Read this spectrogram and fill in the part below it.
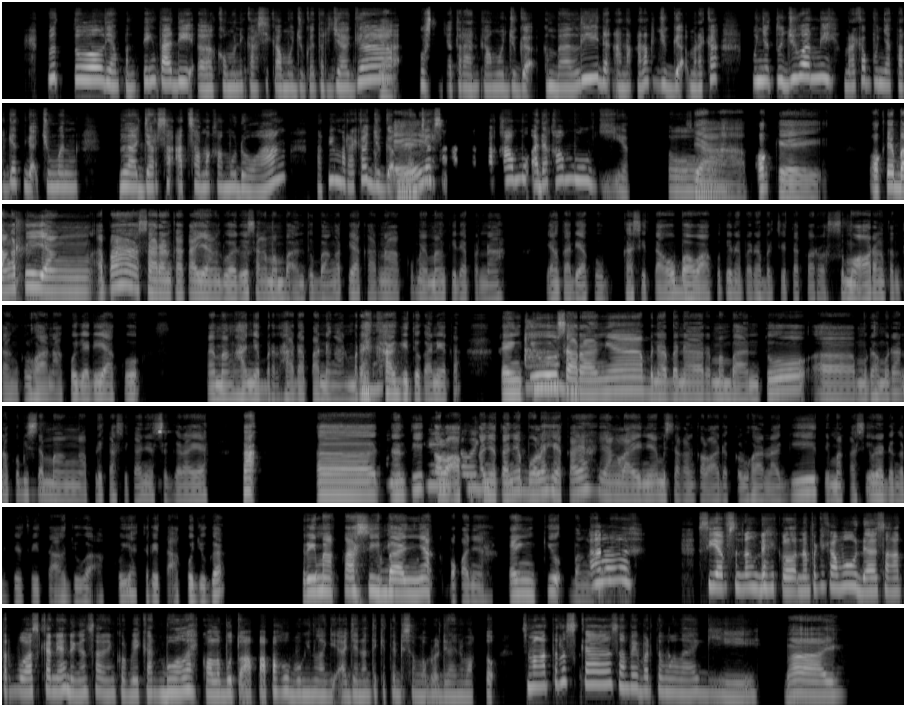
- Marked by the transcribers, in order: door; laughing while speaking: "mereka"; in English: "Thank you"; in English: "Thank you"; other background noise; tapping; in English: "Bye"
- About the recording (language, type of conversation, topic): Indonesian, advice, Kenapa saya merasa bersalah saat ingin bersantai saja?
